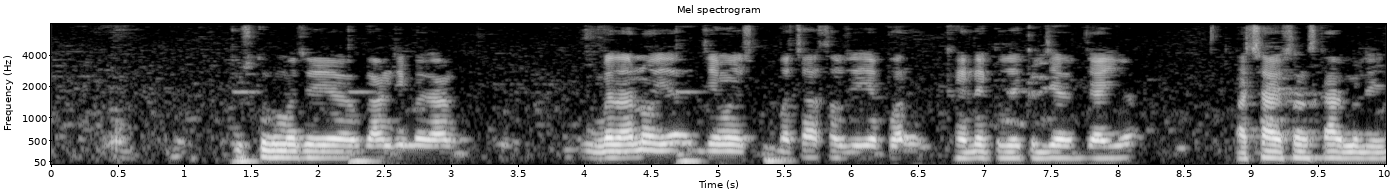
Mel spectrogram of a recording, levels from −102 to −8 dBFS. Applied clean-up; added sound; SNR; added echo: classical method Wiener filter.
